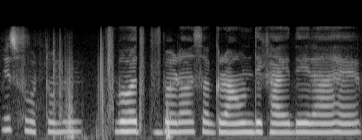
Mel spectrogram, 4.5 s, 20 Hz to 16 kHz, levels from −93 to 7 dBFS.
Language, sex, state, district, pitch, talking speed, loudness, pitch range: Hindi, female, Jharkhand, Deoghar, 240 Hz, 145 wpm, -20 LUFS, 235-250 Hz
